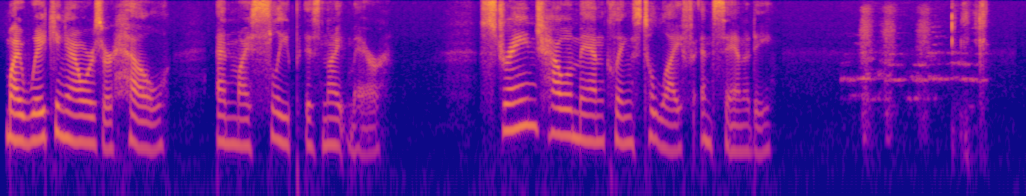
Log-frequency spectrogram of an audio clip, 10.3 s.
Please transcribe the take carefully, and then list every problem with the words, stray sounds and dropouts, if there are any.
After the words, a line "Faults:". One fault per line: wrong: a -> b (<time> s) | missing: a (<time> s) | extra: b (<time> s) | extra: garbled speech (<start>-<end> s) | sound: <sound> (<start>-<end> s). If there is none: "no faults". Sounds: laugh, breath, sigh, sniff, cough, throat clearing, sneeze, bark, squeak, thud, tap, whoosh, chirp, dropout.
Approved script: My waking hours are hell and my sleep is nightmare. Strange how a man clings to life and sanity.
My waking hours are hell and my sleep is nightmare. Strange how a man clings to life and sanity.
Faults:
sound: sniff (8.4-9.9 s)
